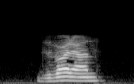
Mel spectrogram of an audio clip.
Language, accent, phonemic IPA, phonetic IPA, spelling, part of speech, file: Armenian, Eastern Armenian, /d͡zəvɑˈɾɑn/, [d͡zəvɑɾɑ́n], ձվարան, noun, Hy-ձվարան.ogg
- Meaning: ovary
